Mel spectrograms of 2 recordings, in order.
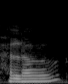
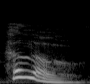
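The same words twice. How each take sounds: First: It is said flatly, without warmth. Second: It is said warmly, with lively pitch. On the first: The speaker calls it wrong. "So not hello" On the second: The speaker calls it right. "start with a big warm greeting"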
